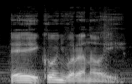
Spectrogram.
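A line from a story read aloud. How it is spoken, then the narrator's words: Shout. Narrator (Russian): крикнул я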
